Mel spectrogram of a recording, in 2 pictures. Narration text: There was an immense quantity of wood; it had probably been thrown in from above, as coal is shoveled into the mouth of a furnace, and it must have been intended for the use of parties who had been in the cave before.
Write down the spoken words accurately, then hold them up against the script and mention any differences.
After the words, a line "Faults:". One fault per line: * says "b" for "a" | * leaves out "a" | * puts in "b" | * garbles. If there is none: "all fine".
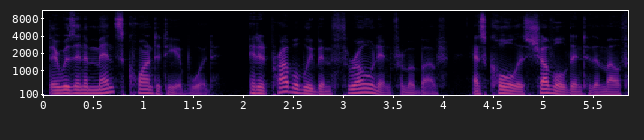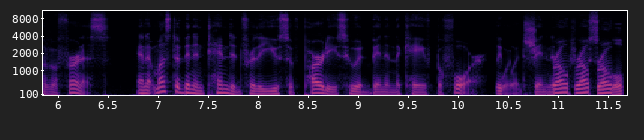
There was an immense quantity of wood; it had probably been thrown in from above, as coal is shoveled into the mouth of a furnace, and it must have been intended for the use of parties who had been in the cave before. [garbled]
Faults:
* garbles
